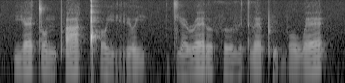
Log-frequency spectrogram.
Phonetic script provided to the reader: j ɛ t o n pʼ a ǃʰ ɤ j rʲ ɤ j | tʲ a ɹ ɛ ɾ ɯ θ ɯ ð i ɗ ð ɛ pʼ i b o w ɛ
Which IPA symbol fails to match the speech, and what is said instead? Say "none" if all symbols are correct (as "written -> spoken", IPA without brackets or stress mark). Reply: ɗ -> t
